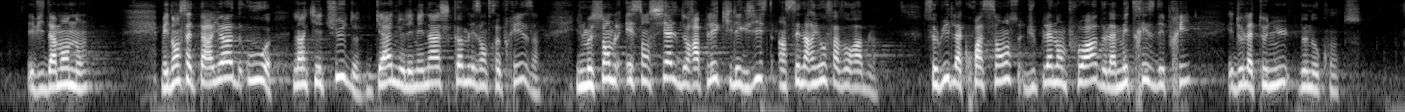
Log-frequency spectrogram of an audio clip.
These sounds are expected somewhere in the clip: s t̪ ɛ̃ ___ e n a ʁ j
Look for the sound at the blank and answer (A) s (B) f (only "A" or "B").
A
